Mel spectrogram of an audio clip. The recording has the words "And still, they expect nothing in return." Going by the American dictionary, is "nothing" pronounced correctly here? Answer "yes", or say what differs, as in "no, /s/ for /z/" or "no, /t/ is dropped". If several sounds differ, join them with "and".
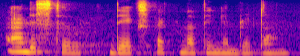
no, /t/ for /θ/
